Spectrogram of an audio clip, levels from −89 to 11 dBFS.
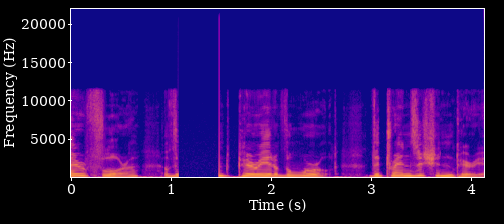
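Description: From 1.08 to 1.49 s the speech drops out abruptly for about 410 ms, leaving only faint hiss far below the signal. This is an audio dropout to a faint residue, likely a brief signal loss with the downstream path still live.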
